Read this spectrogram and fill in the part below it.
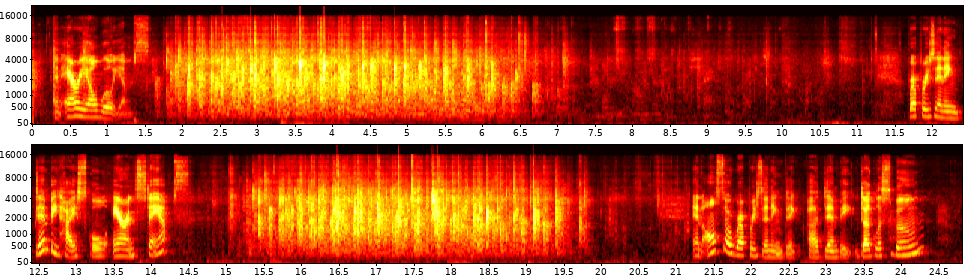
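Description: A woman speaks into a microphone, announcing in a large room.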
